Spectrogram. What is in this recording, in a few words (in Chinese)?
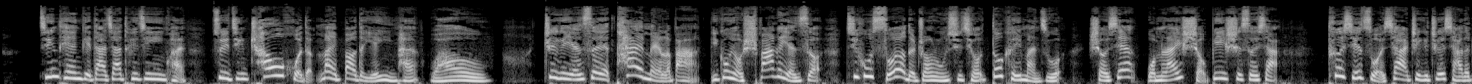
女S112 国语 女声 旁白-素人-直播素人解说介绍 沉稳 娓娓道来 亲切甜美 素人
